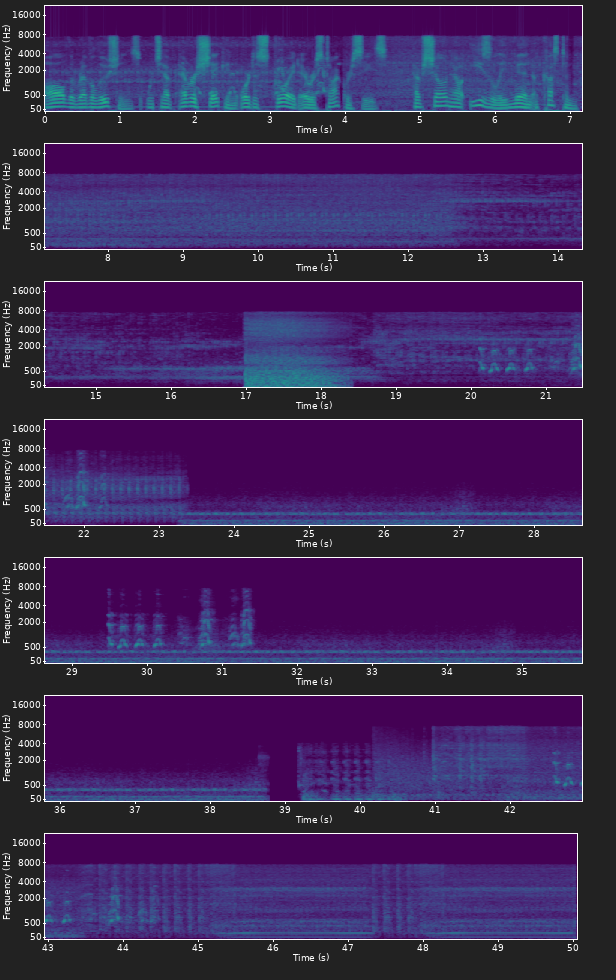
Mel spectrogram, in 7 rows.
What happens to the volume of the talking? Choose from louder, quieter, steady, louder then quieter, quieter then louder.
steady.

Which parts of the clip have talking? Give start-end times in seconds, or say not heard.
0.0-7.2.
